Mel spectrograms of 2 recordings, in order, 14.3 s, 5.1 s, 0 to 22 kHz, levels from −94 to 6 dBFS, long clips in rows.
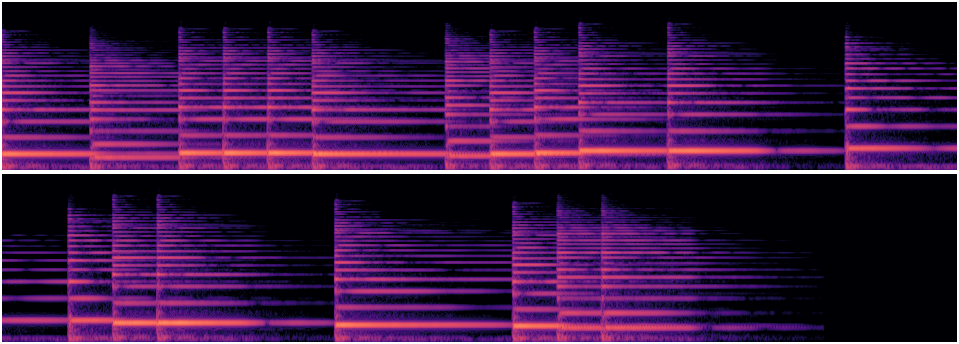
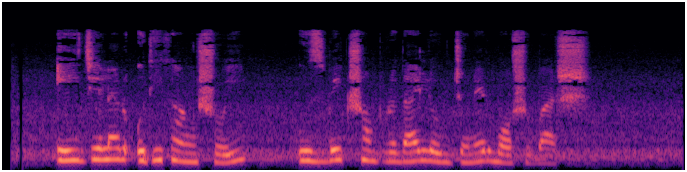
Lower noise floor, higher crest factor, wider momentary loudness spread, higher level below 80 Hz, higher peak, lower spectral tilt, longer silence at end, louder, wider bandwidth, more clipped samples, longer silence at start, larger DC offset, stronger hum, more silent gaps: first, -69 dBFS vs -48 dBFS; about the same, 14 dB vs 18 dB; first, 16 LU vs 8 LU; first, -58 dBFS vs -80 dBFS; second, -14 dBFS vs -8 dBFS; about the same, -4 dB/octave vs -4 dB/octave; first, 1.9 s vs 0.15 s; about the same, -28 LUFS vs -26 LUFS; about the same, 12.5 kHz vs 11.5 kHz; neither; about the same, 0 s vs 0.1 s; neither; neither; neither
